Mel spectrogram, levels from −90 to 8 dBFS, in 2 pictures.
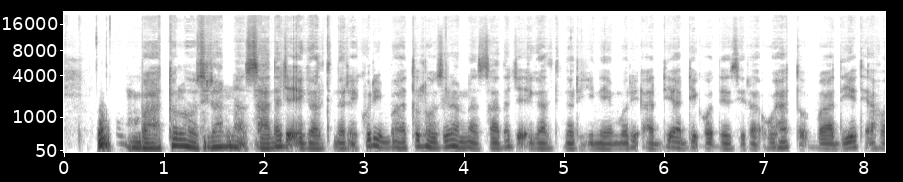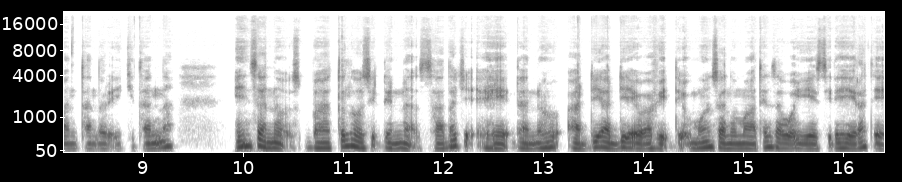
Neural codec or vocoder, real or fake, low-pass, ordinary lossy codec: vocoder, 44.1 kHz, 128 mel bands, Pupu-Vocoder; fake; 19.8 kHz; Opus, 64 kbps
